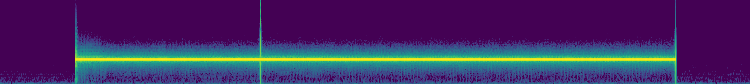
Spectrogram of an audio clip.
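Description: Broadcast line-up test tone played with colour bars at the head of a programme tape: one steady, unwavering pure tone that starts abruptly, holds for about twelve seconds, then cuts off. A faint click sounds about five seconds in.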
